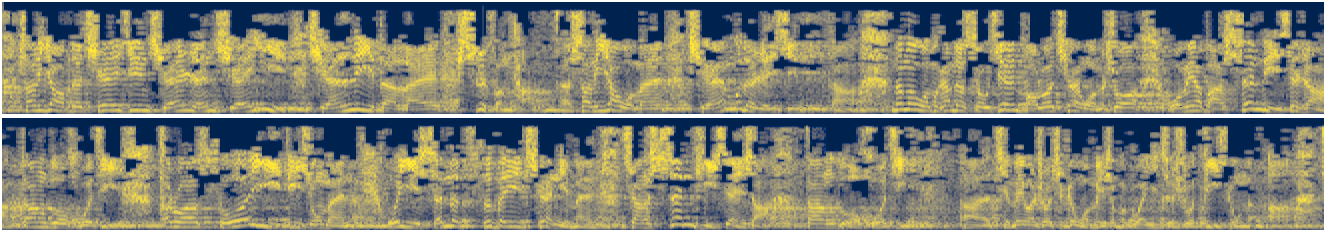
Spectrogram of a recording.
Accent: China; 我们做中国大陆的教会的牧师的，我们都知道我们都跟你们一样，我们生在一个文化中，我们在一个共产主义的文化中被熏陶长大

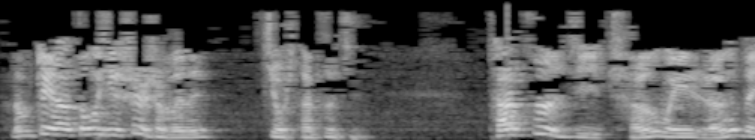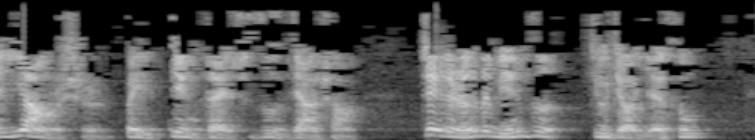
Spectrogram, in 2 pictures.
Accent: China; 所以回到我们中国人来看，我们中国人讲的佛教、道教和其他的这些这个三教九流的各种宗教信仰都不能成为真信仰，

